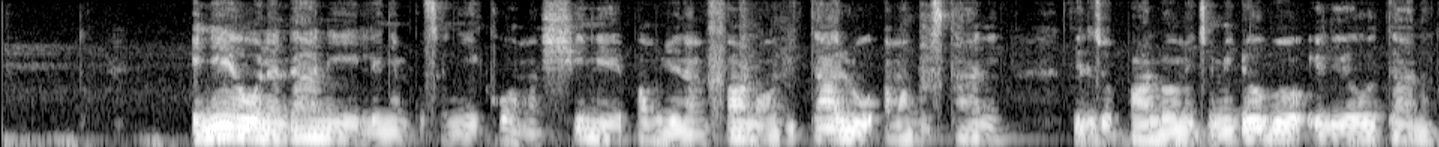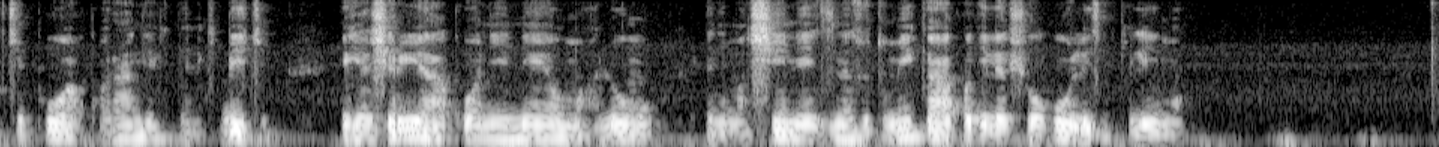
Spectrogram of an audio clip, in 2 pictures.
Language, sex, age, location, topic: Swahili, male, 25-35, Dar es Salaam, agriculture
